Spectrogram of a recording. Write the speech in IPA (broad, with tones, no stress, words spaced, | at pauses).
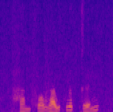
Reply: ha˨˩mfɔ˨˦va̰˧˥w hwə˦˥p̚kə̰˧˥n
